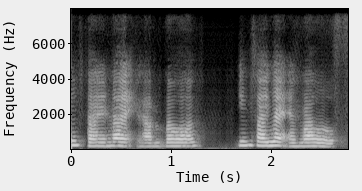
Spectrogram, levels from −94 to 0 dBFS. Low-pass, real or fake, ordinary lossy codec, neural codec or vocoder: none; fake; none; codec, 16 kHz, 0.5 kbps, FreqCodec, smaller model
